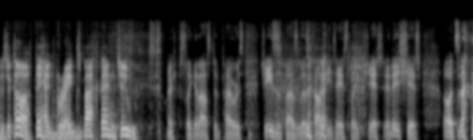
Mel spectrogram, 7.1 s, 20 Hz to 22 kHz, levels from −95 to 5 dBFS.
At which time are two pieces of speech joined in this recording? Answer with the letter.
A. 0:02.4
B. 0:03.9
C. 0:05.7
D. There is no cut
D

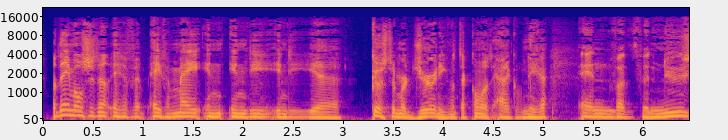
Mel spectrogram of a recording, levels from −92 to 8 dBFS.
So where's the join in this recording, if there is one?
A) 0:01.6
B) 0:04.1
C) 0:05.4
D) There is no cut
C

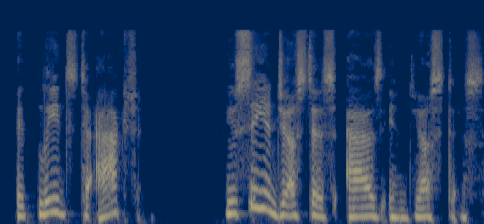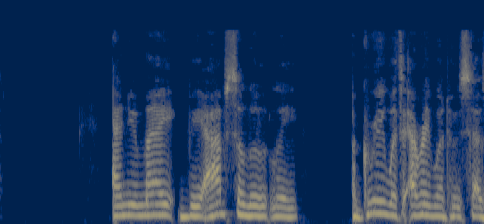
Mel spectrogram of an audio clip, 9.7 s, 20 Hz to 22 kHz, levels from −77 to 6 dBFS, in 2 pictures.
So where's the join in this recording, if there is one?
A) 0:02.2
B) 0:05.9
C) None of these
A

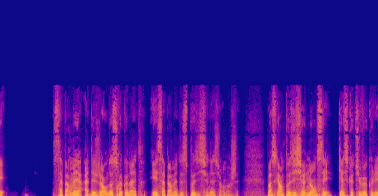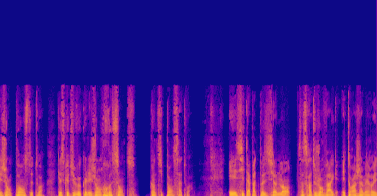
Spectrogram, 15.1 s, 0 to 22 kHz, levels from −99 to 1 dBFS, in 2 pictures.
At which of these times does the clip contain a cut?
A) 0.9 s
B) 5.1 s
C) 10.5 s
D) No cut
D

